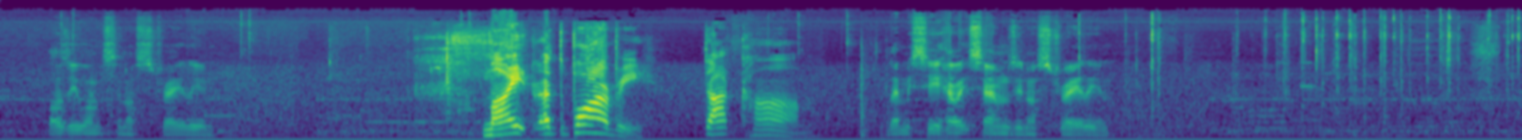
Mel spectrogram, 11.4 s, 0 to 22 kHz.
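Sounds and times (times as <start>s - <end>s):
speech: 0.4s - 1.8s, 3.1s - 8.5s
rapid typing on a computer keyboard: 9.5s - 11.4s.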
